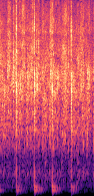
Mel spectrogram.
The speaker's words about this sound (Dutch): Mag ik een applaus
